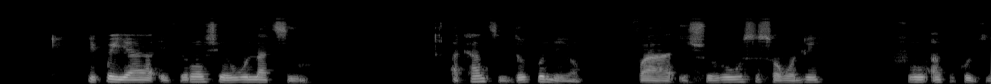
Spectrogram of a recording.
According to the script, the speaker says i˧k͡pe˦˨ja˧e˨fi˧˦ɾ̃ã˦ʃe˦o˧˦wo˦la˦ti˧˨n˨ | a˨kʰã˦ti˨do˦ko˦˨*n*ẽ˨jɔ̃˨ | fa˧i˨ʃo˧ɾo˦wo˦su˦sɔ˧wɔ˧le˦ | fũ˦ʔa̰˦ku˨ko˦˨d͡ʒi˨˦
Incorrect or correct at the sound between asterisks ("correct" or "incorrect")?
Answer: correct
